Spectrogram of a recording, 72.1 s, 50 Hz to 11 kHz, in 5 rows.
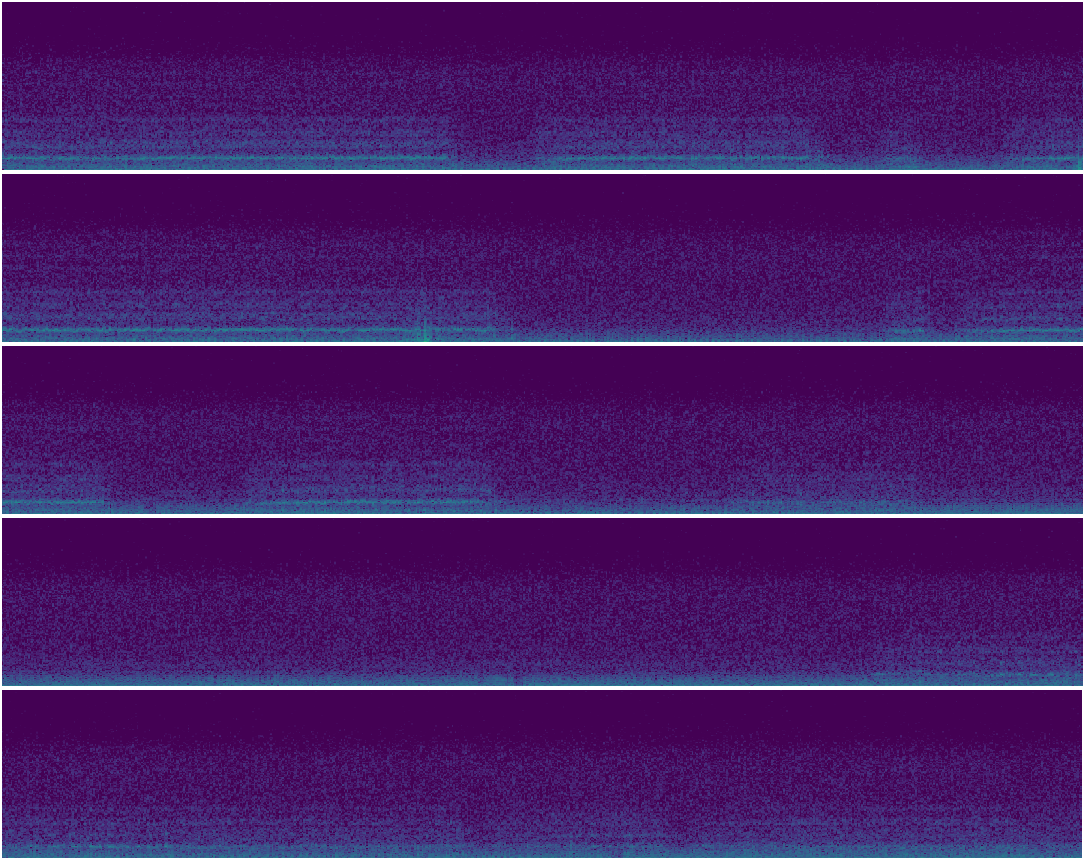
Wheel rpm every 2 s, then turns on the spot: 220, 220, 230, 100, 220, 160, 50, 200, 230, 230, 180, 0, 0, 80, 200, 90, 160, 190, 0, 70, 110, 0, 0, 0, 0, 0, 0, 50, 160, 160, 160, 160, 140, 120, 160, 160.
30-32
